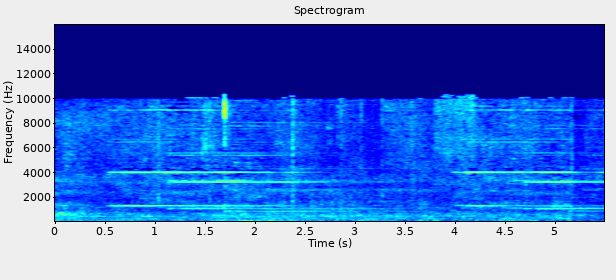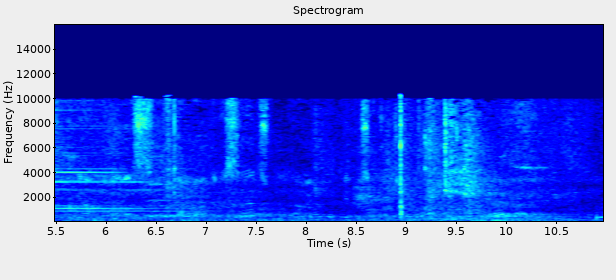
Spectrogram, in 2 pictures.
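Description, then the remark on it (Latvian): A parliament voting bell, rung to call a vote on a draft decision, rings in two sustained, steady-pitched electronic bursts, each lasting a couple of seconds, over a constant murmur of background chatter and faint clicks. “Šo lēmuma projektu iesniegus juridiskā komisija. Lūdzu zvanu.”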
